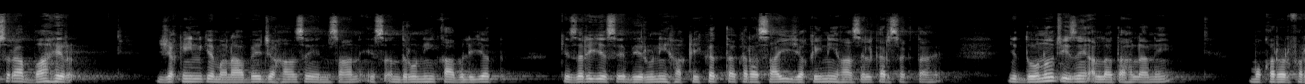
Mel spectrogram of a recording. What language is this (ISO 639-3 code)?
urd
